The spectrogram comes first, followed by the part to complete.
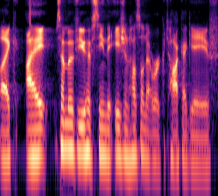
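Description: A man with a normal speaking voice and a medium pitch talks fairly quickly, his pitch varying in an ordinary way, on a very clean recording with a silent background. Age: 30s. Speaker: startup co-founder and podcast host. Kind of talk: casual conversation.

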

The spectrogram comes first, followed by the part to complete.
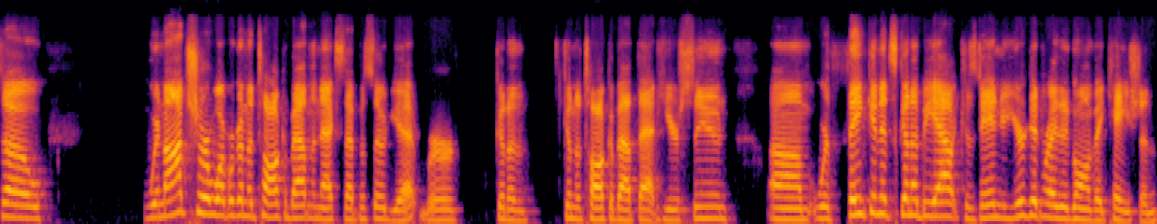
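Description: With an American accent, a man projects a raised, bright, sharp voice at a high pitch, using ordinary pitch variation at a moderate pace against a quiet background. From Virginia. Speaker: sports podcast host. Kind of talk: casual chat.

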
